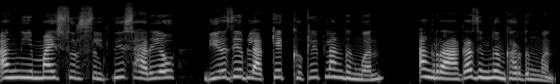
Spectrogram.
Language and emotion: Bodo, angry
